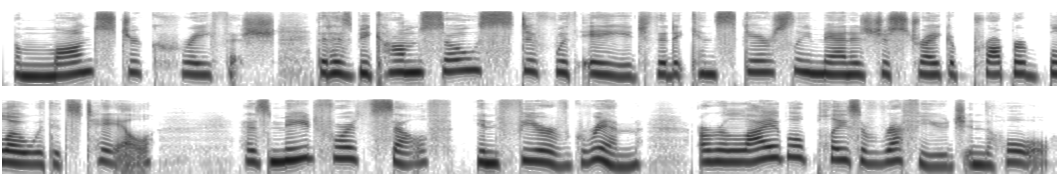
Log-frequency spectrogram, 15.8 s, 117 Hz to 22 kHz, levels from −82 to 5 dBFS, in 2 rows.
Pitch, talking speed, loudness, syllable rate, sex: 255 Hz, 150 wpm, -17 LUFS, 4.0 syllables/s, female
